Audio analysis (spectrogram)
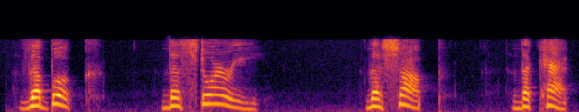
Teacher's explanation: antes de consoante aquele E tem o som parecido com o nosso A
